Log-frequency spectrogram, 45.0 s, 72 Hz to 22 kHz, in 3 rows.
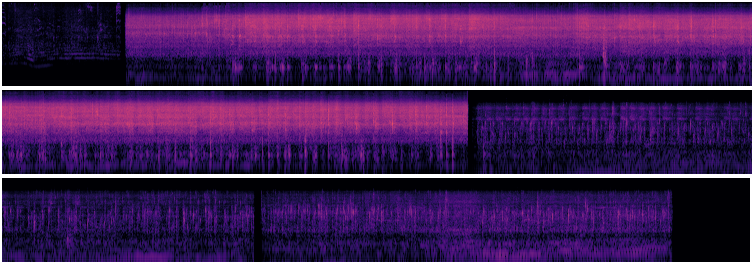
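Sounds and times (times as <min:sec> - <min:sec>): food sizzling in a pan: 0:02.5 - 0:24.4
food bubbling and crackling: 0:02.5 - 0:43.4.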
